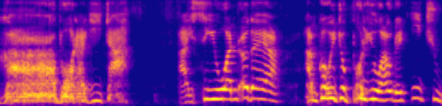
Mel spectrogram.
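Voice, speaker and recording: A man does a put-on character voice at an extremely high pitch, growling as he goes. His intonation is lively and his pace is moderate. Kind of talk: fairy-tale animal character. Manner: growling, menacing.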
